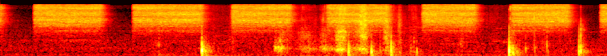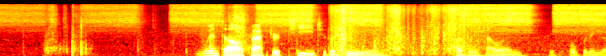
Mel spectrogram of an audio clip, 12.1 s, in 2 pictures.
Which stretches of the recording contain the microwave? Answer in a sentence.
The microwave can't be heard in this clip.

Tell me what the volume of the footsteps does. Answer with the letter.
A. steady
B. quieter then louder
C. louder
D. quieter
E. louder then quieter
B.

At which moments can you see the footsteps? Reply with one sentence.
The footsteps can be heard from 1.6 to 11.1 s.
